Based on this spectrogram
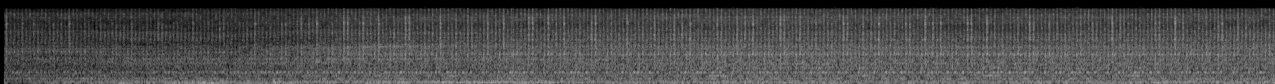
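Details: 2003 Ford Fusion 1.4 petrol (Zetec SE) on 5W-30 oil, steady idle with light quick ticking about twice a second from the belt end; auxiliary belts and water pump ruled out, cause unknown.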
